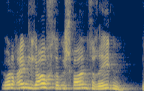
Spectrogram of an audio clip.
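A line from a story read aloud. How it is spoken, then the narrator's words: Fox barking, interrupting. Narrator (German): bellte der Fuchs dazwischen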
